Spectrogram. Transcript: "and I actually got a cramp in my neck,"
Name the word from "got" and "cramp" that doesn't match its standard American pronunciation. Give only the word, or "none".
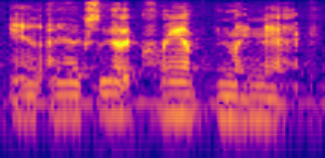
none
